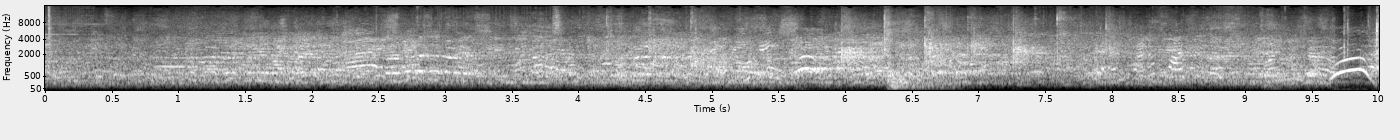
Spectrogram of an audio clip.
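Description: Spectators chattering in a large gym hall, with one dull, heavy thud about six seconds in from a gymnast landing, and a rising whoop of a cheer near the end.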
